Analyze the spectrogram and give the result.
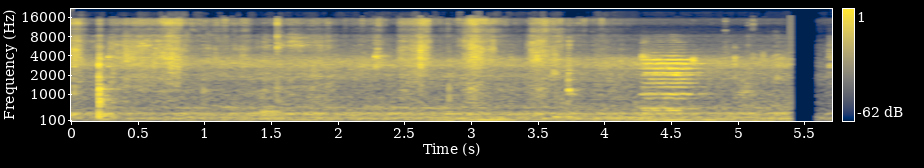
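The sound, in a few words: mixing sweet corn snack dough with rice flour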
